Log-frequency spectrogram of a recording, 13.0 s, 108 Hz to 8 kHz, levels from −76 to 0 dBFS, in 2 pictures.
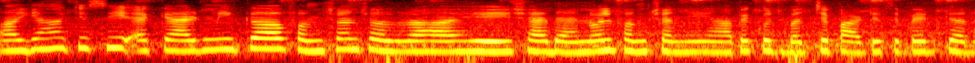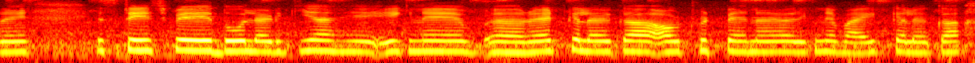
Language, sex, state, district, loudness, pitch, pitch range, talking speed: Hindi, female, Bihar, Darbhanga, -17 LUFS, 245 Hz, 240-260 Hz, 170 wpm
